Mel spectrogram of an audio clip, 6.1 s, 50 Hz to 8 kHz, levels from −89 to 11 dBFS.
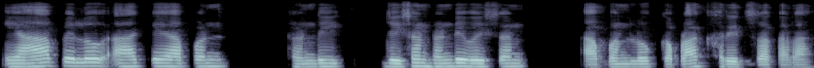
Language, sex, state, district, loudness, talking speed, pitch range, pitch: Bhojpuri, male, Uttar Pradesh, Varanasi, -17 LUFS, 140 wpm, 125-145 Hz, 135 Hz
